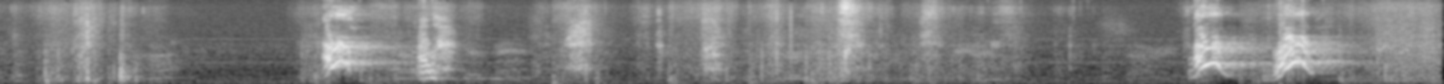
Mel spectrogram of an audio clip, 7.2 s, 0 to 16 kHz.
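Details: Yorkshire Terrier puppy named Milo, still running around at 1am indoors, gives loud sharp barks in uneven bursts, several quick yaps then pauses, with a strong pair near the end and human speech mixed in.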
